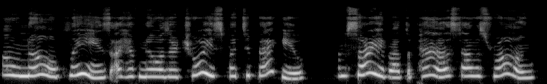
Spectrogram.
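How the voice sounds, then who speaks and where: A woman's voice: very high voice, normal speed, mellow, no echo, pitched above the performer's own voice. A woman voicing a pushy, scheming young woman who whines and pleads. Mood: pleading. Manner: whiny and pleading. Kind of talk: storybook voice acting.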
